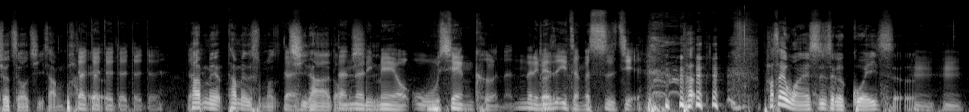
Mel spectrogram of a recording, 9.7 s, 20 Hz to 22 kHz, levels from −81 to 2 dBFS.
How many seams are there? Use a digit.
2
